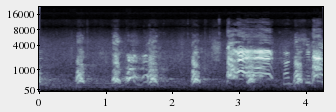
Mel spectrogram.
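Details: Short sharp barks, then a longer yelping whine-like cry and more barks, at a neighbourhood dog run in the Netherlands where Shiba Inu Kaki-Maru, 2 years 8 months old, plays roughly with large dogs including a black Labradoodle.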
